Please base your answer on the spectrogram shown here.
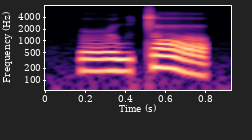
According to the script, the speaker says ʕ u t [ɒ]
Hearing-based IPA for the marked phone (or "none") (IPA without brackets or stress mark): ɒ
